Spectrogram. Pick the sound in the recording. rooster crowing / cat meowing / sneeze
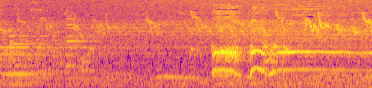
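rooster crowing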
